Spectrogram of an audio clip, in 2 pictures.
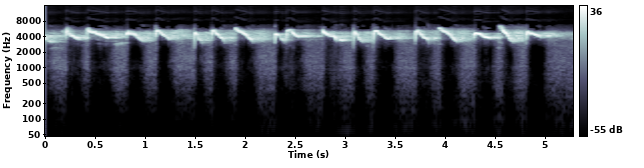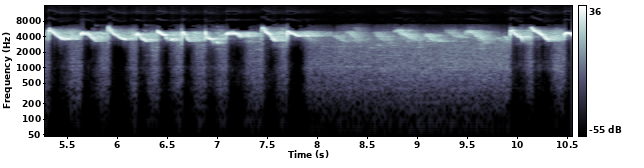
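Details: White-eye song from 9 December 2018: a long burst of quick, high hooked whistles at roughly four per second, interrupted near eight seconds by two seconds of soft rustling before the notes resume.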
